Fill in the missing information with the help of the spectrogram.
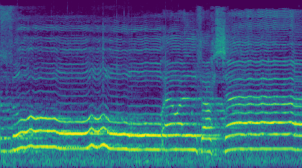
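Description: A male reciter chanting the Quran in a slow, melodic style. He holds long drawn-out notes with small ornamental turns, with a short break about four seconds in before the voice resumes.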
